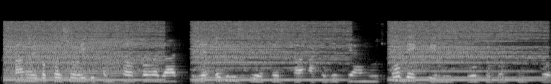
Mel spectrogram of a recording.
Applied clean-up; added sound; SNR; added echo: classical method log-MMSE.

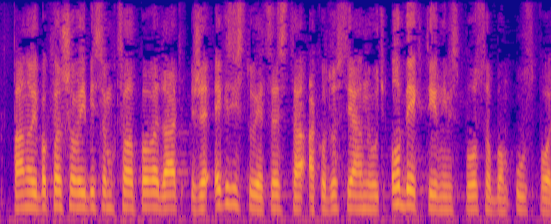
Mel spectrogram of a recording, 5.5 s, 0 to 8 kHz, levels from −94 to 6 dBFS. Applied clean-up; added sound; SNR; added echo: none; none; none; none.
